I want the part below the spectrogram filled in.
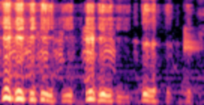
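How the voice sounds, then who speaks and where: A woman playing a bullying but cowardly city slicker villain in an animated fan dub, sneering and easily flustered. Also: low voice, very slow, heavily acted. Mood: sneering threat.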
